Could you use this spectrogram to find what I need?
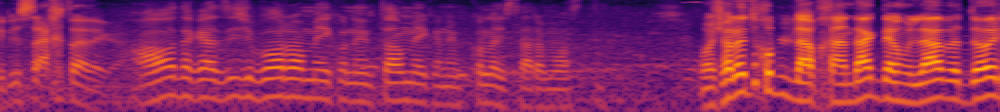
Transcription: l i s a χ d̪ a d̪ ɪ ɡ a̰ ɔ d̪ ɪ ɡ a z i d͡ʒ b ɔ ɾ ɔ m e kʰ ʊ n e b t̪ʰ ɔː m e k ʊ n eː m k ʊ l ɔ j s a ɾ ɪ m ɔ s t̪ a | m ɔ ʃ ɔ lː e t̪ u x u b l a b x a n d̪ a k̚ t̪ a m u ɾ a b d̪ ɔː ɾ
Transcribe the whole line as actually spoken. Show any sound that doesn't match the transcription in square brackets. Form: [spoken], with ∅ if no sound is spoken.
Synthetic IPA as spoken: l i s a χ [t̪] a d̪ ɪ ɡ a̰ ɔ d̪ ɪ ɡ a z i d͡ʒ b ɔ ɾ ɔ m e [k] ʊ n e [m] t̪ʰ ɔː m e k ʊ n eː m k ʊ l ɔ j s a ɾ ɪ m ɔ s t̪ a | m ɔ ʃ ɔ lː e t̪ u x u b l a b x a n d̪ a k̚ [d̪] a m u [l] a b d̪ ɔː ɾ

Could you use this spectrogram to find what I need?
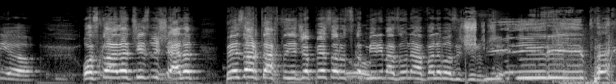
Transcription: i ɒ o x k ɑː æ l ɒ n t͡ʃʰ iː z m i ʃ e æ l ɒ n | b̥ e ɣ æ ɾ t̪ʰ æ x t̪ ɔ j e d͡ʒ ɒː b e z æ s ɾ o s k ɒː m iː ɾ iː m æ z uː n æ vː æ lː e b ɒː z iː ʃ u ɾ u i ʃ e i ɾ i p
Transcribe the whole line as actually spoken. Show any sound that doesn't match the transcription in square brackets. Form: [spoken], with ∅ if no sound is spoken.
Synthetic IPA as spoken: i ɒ o [s] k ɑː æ l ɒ n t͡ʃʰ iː z m i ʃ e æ l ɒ n | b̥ e [z] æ ɾ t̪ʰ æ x t̪ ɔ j e d͡ʒ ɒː b e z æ [∅] ɾ o s k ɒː m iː ɾ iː m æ z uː n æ vː æ [l] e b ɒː z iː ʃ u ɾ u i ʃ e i ɾ i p

